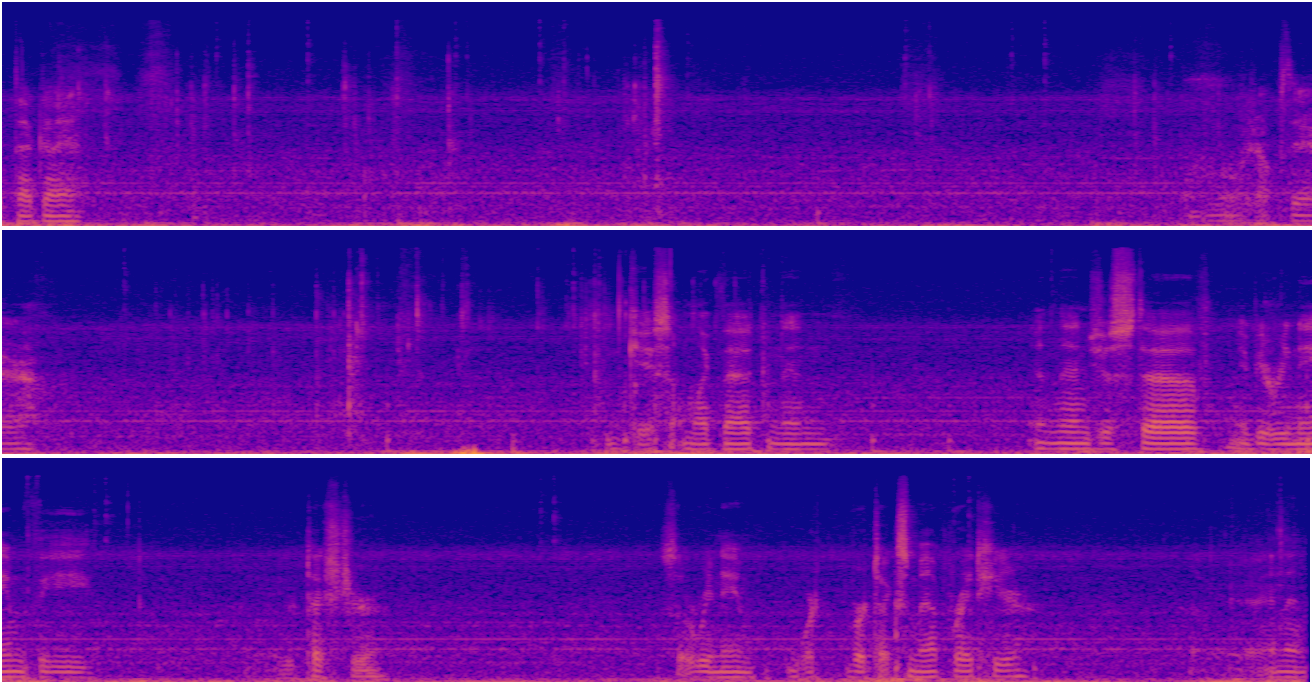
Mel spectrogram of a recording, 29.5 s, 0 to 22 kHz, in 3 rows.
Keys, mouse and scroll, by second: 1.0 t, 1.7-3.5 ctrl+drag, 3.5-4.8 alt+drag, 4.8 ctrl+g, 5.0 space, 5.2-7.6 right drag, 7.6 click, 8.7 t, 8.8-12.4 drag, 12.4 ctrl+g, 12.6 space, 13.4 alt+click, 14.4-20.4 ctrl+alt+drag, 23.8 click, 26.9 click.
